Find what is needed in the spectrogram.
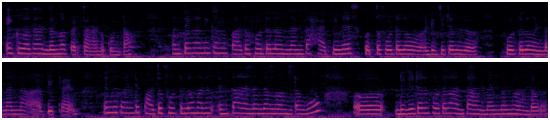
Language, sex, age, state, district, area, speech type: Telugu, female, 18-30, Telangana, Yadadri Bhuvanagiri, urban, spontaneous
